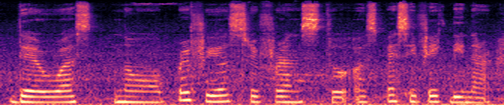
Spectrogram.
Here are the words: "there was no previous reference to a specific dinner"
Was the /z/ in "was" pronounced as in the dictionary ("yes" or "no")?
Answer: no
